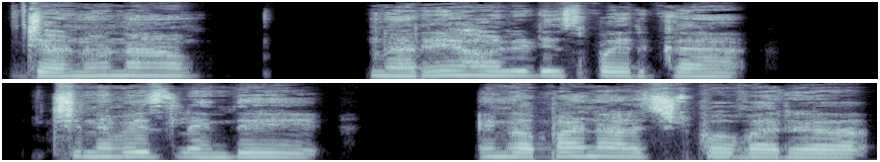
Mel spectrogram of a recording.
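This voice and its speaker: A woman voicing a gentle young husband who speaks softly and calmly in a cartoon romance. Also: medium pitch, fast talker, no echo, clean studio sound, pitched below the performer's own voice, lightly acted. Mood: tender.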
